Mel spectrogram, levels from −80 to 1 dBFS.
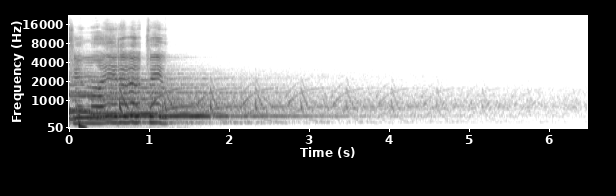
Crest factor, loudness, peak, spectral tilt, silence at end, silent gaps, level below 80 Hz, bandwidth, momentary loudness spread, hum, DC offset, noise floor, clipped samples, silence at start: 20 dB; -18 LUFS; -2 dBFS; -5 dB/octave; 3.55 s; none; -42 dBFS; 17 kHz; 24 LU; none; under 0.1%; -63 dBFS; under 0.1%; 0 s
